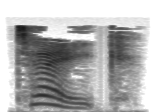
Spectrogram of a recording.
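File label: "Take", English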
